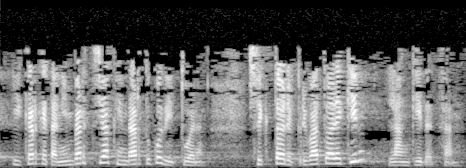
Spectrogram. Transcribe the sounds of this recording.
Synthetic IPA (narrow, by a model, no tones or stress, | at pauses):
ike̞ɾke̞t̪animbe̞ɾt͡sio̞akind̪aɾt̪uko̞ðit̪ue̞na | sekt̪o̞ɾepɾiβ̞at̪uaɾe̞kin | laŋkiðe̞̰t͡sa̰n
